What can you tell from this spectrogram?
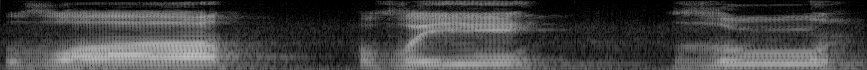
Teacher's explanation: اور ضا اس کی ساؤنڈ تو موٹی ہے لیکن اس کو زا کی طرح اس کی آواز نہیں آئے گی، ٹھیک ہے. ساؤنڈ اس کی موٹی ہوگی لیکن سی ٹی کی آواز اس میں نہیں آئے گی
